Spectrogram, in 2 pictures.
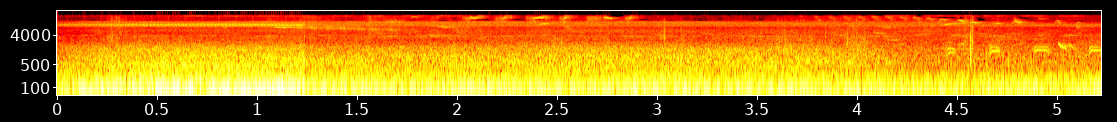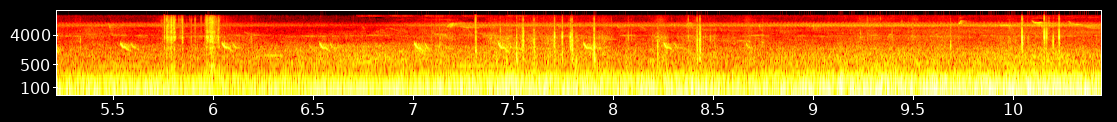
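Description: Birds chirping in short calls over a steady low rumble of outdoor ambience, with a few sharp clicks around the middle.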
